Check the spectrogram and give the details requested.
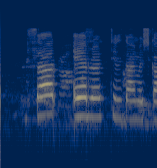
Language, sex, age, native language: Icelandic, female, 10, Icelandic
